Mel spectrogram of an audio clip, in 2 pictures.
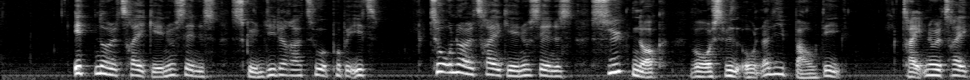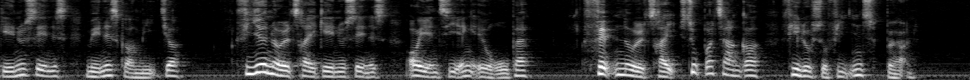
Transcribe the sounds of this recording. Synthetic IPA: e̝d̥nɔ̽lt͡sʰʁɛ̰ːɡ̥enusen̰əsːɡ̥ønlit͡sʰeʁɑ̈t͡sʰuɐ̰pʰɒ̽b̥ee̝d̥ | t͡sʰo̝̰ːnɔ̽lt͡sʰʁɛ̰ːɡ̥enusen̰əs | syɡ̥nɒ̽ɡ̥ | ʋɒːsʋið̰ˠɔ̽n̰ɐlib̥ɑ̈ʊd̥e̝̰ːl | t͡sʰʁɛ̰ːnɔ̽lt͡sʰʁɛ̰ːɡ̥enusenəs | menəsɡ̥ɐɒ̽me̝̰ːd̥jɐ | fiːɐnɔ̽lt͡sʰʁɛ̰ːɡ̥enusen̰əs | ʔɒʁient͡sʰe̝̰ɐ̰e̝ŋæøʊʁo̝pʰæ | fem̰nɔ̽lt͡sʰʁɛ̰ːsṵːb̥ɐt͡sʰɑ̈ŋɡ̥ɐ | filo̝so̝fḭːnsb̥ɶɐ̰n

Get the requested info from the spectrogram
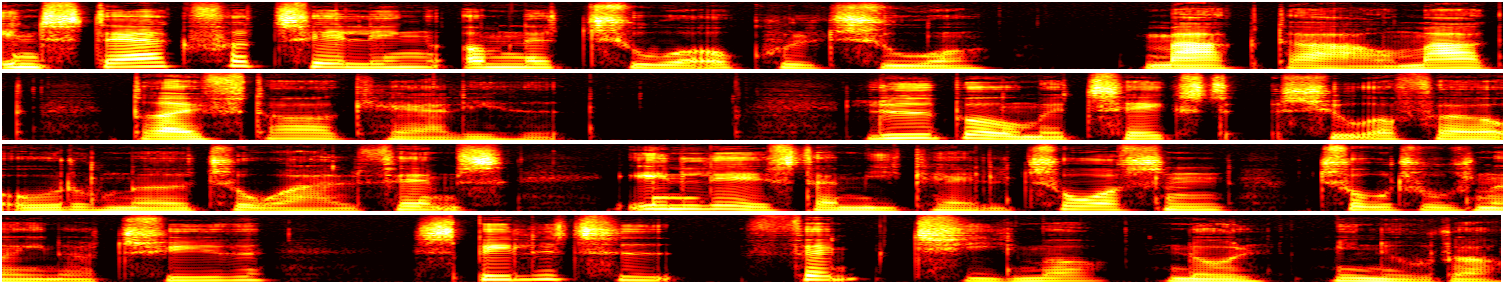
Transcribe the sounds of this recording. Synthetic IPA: e̝nsd̥æɐɡ̥fɒ̽t͡sʰel̰e̝ŋɒ̽mnæt͡sʰuɐ̰ɒ̽kʰult͡sʰuɐ̰ | mɑ̈ɡ̥̚d̥ɒ̽ɑ̈ʊmɑ̈ɡ̥̚d̥ | d̥ʁafd̥ɐɒ̽kʰæɐliɦe̝ð̞̰ˠ | lyð̞ˠb̥ɔʊmet͡sʰeɡ̥sd̥syʊ̰ɒ̽fɶːɐʔɔ̽ːɾəɦunɐð̞ˠt͡sʰo̝̰ːɒhælfem̰s | ʔe̝nlḛːsd̥æmikʰælt͡sʰo̝ɐ̰sn̩ | t͡sʰo̝̰ːt͡sʰṵːs̬n̩ɒ̽e̝̰ːnɒ̽t͡sʰyːʋə | sb̥e̝lət͡sʰið̰ˠ | fem̰t͡sʰiːmɐnɔ̽lminud̥ɐ

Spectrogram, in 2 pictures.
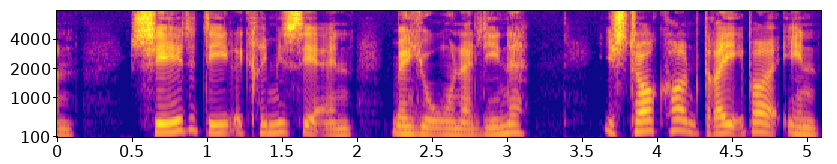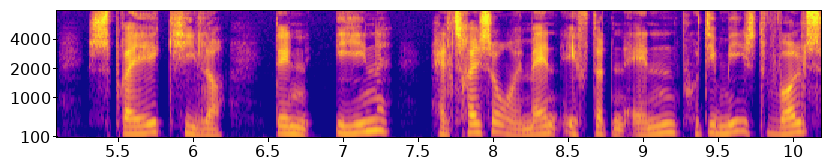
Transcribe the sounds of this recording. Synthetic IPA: n | ɕjed̥əd̥e̝̰ːlækʰʁimise̝ɐ̰jən̩ | mejo̝nælinæ | isd̥ɒ̽ɡ̥hɒ̽l̰md̥ʁɛ̰ːb̥ɐʔe̝n | sb̥ʁɛːəkʰilɐ | d̥ene̝ːnə | hælt͡sʰʁasɒ̰ːimæn̰efd̥ɐd̥enʔænn̩pʰɒ̽d̥ime̝̰ːsd̥ʋɒ̽ls

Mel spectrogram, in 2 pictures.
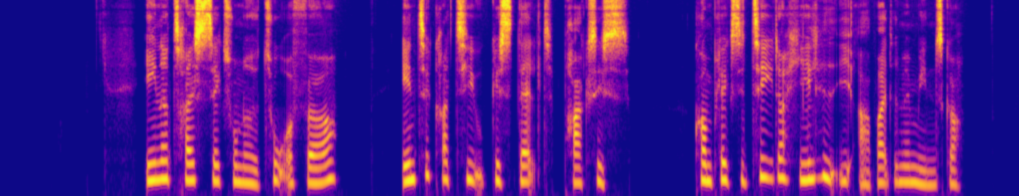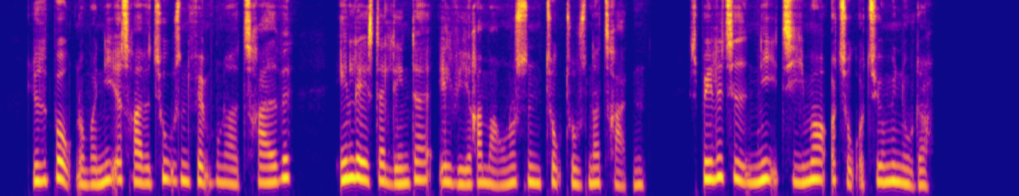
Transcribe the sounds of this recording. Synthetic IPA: ʔe̝nɒ̽t͡sʰʁasːeɡ̥shunɐð̞ˠɒt͡sʰo̝̰ːɒ̽fɶɐ | e̝nt͡sʰe̝ɡ̥ʁɑ̈t͡sʰiʊ̰ɡ̥e̝sd̥æl̰d̥pʰʁɑ̈ɡ̥sis | kʰɒ̽mpʰleɡ̥sit͡sʰe̝̰ːd̥ɒ̽he̝ːlɦe̝ð̰ˠiʔɑ̈ːb̥ɑ̈ɪ̰d̥ð̞̩ˠmemenəsɡ̥ɐ | lyð̞ˠb̥ɔʊ̰nɔ̽mɐniːɒt͡sʰʁɑ̈ð̞ˠʋət͡sʰṵːsn̩fem̰ɦunɐð̞ˠɒt͡sʰʁað̞ˠʋə | ʔe̝nlḛːsd̥æle̝nd̥æʔe̝lʋiʁæmɑ̈ʊnusn̩t͡sʰo̝̰ːt͡sʰṵːsn̩ɒ̽t͡sʰʁad̥n̩ | sb̥e̝lət͡sʰið̞̰ˠnḭːt͡sʰiːmɐʔɒ̽t͡sʰo̝̰ːʔɒt͡sʰyːʊminud̥ɐ

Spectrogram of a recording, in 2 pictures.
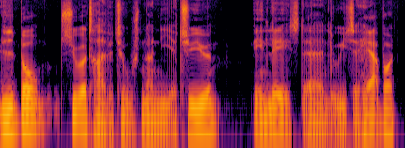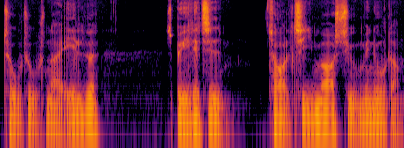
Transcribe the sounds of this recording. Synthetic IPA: lyðˠb̥ɔ̰ʊ̰syʊ̰ɒ̽t͡sʰʁɑ̈ðˠʋət͡sʰṵːsn̩ɒ̽nḭːʔɒt͡sʰyːʋə | e̝nlḛːsd̥ælṵisæɦæɐ̰b̥ɒd̥̚t͡sʰo̝̰ːt͡sʰṵːsn̩ɒ̽ʔelʋə | sb̥e̝lət͡sʰið̰ˠ | t͡sʰɒ̽l̰t͡sʰiːmɐɒ̽syʊ̰minud̥ɐ

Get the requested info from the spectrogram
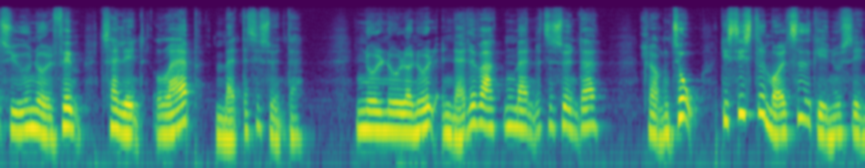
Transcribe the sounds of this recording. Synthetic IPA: t͡sʰyːʊənɔ̽lfem̰t͡sʰælen̰d̥læb̥mæn̰d̥ɐt͡sʰe̝lsøn̰d̥æ | nɔ̽lnɔ̽lɒ̽nɔ̽lnæɾ̥əʋɑ̈ɡ̥̚d̥n̩mæn̰d̥ɐt͡sʰe̝lsøn̰d̥æ | kʰlɒ̽ɡ̥n̩t͡sʰo̝̰ːd̥isisd̥əmɒ̽lt͡sʰið̰ˠɡ̥e̝nusen

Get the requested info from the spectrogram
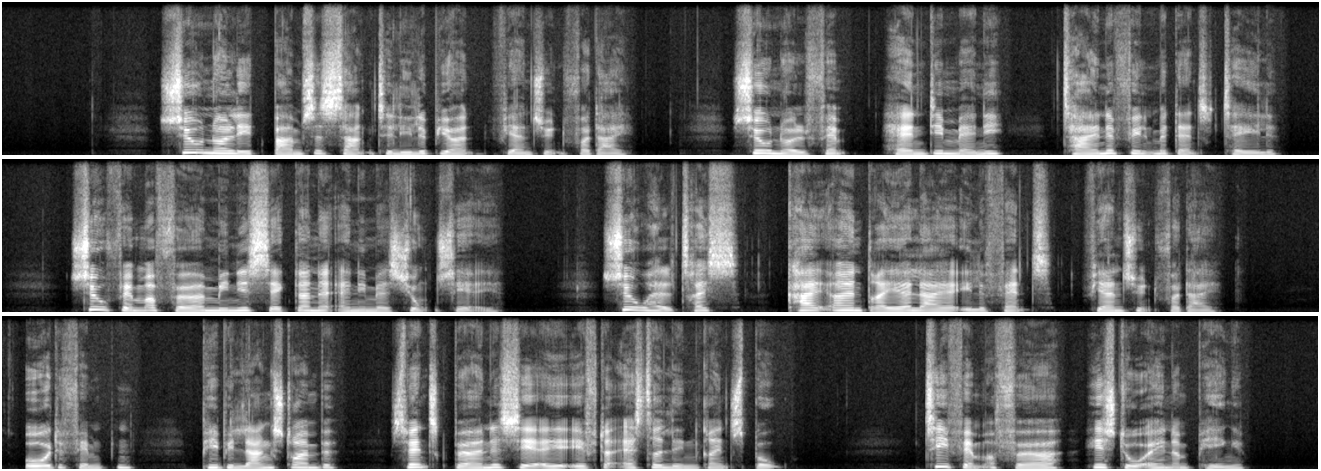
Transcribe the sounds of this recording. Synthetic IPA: syʊ̰nɔ̽le̝d̥̚b̥ɑ̈msəsɑ̈ŋ̰t͡sʰe̝liləb̥jɶɐ̰nfjæɐnsy̰ːnfɒ̽d̥ɑ̈ɪ | syʊ̰nɔ̽lfem̰ | hænd̥imæni | t͡sʰɑ̈ɪnəfil̰mːed̥æn̰sɡ̥̚t͡sʰɛːlə | syʊ̰fem̰ɒ̽fɶɐminiseɡ̥̚d̥ɐnəʔænimæɕo̝̰ːnse̝ɐ̰jə | syʊ̰ɦælt͡sʰʁas | kʰɑ̈ɪ̰ɒ̽hænd̥ʁɛɪælɑ̈ɪɐʔe̝ləfæn̰d̥s | fjæɐnsy̰ːnfɒ̽d̥ɑ̈ɪ | ɔ̽ːd̥əfemd̥n̩ | pʰib̥ilɑ̈ŋsd̥ʁœmb̥ə | sʋen̰sɡ̥̚b̥ɶɐnəse̝ɐ̰jəʔefd̥ɐʔæsd̥ʁɐle̝nɡ̥ʁɛnsb̥ɔ̽ʊ̰ | t͡sʰḭːfemʔɒ̽fɶɐhisd̥o̝ɐ̰jənɒ̽mpʰeŋə

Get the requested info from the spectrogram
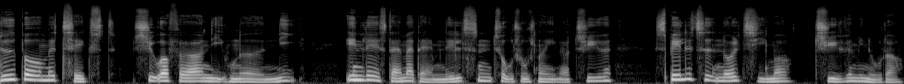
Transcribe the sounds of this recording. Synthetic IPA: lyðˠb̥ɔ̽ʊmet͡sʰeɡ̥sd̥ | syʊɒ̽fɶɐnḭːɦunɐð̞̩ˠnḭː | e̝nlḛːsd̥æmæd̥æmnilsn̩t͡sʰo̝̰ːt͡sʰṵːsn̩ɒ̽e̝̰ːnɒ̽t͡sʰyːʋə | sb̥e̝lət͡sʰið̞̰ˠnɔ̽lt͡sʰiːmɐ | t͡sʰyːʋəminud̥ɐ

